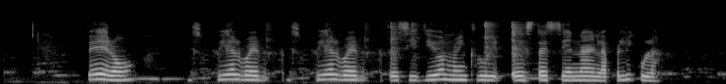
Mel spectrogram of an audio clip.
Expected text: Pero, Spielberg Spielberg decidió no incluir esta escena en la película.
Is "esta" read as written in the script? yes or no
yes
